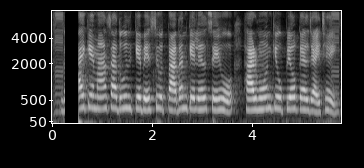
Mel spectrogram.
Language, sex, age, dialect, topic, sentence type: Magahi, male, 25-30, Western, agriculture, statement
